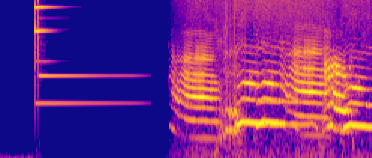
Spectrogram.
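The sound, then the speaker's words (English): A single bright chime rings out and fades, then a chorus of cats meows loudly and continuously, several overlapping yowls rising and falling together. “Can you see nine cats?”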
